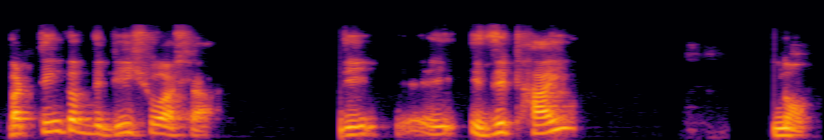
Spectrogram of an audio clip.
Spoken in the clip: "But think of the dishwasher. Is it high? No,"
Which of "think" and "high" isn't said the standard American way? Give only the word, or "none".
think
